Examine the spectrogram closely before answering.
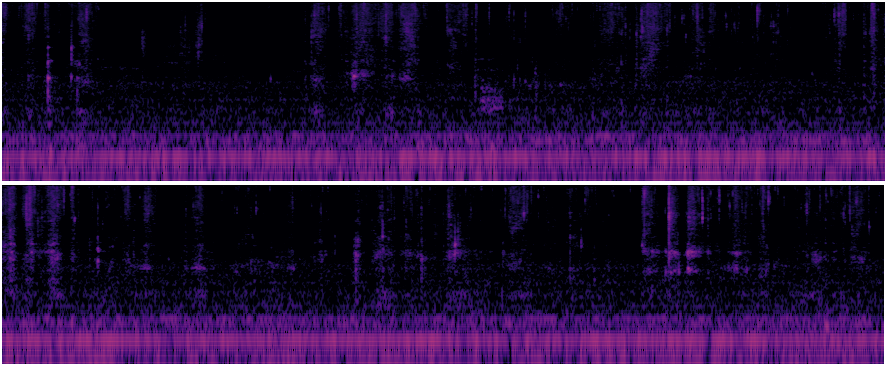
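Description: Faint wet squishing and light clicks of hands rubbing a jerk seasoning paste into whole tilapia in a glass bowl, over a steady low hum.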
